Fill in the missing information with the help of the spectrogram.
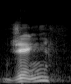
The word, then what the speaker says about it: Ching: And the book is called the Tao Te Ching, because again, there's no apostrophe after the T, so it's pronounced de, and Jing. There is no apostrophe after the CH, so if there were, it would be pronounced Ching, but it's Jing, like a J.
